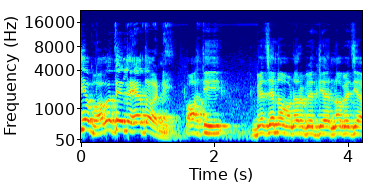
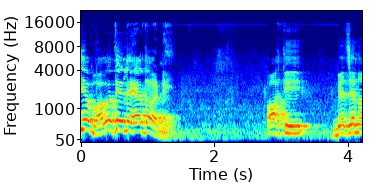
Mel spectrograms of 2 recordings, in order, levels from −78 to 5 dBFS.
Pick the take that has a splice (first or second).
first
